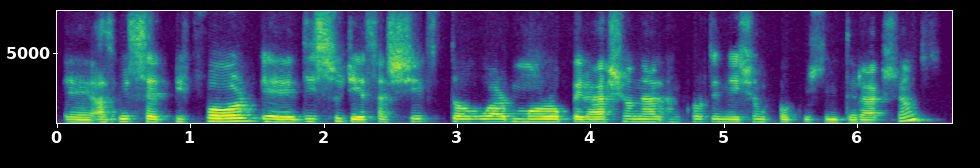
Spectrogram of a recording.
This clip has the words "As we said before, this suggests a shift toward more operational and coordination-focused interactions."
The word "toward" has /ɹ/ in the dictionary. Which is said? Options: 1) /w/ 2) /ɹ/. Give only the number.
1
